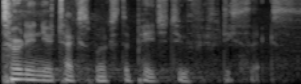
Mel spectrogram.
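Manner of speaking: unvoiced whisper. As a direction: drop to a hush after the shout. Quiet after the shouting.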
